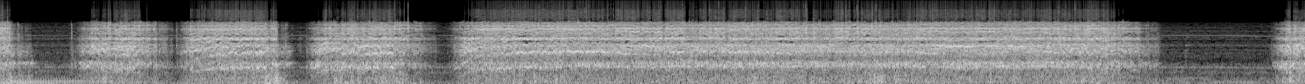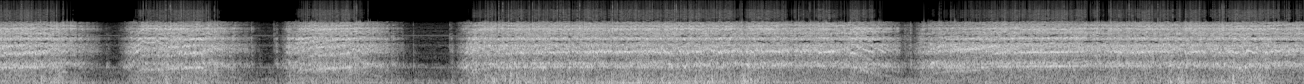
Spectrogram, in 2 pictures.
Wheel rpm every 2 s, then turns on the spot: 80, 120, 140, 230, 230, 140, 80, 80, 70, 210, 170, 150, 240.
none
